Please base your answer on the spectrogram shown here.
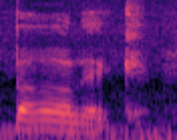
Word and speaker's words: Barnoldswick: of Bowland towards Barnoldswick, which apparently is pronounced Barlick to the locals.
